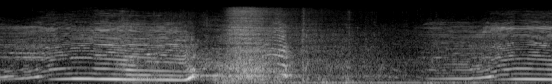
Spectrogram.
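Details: Whale song: a long harmonic moan ending in a sharp upward sweep, a noisy splashing burst in the middle, then a renewed rising and level harmonic moan.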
